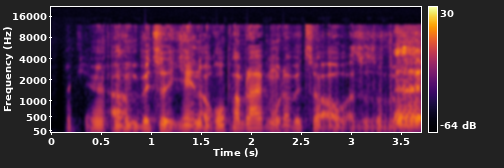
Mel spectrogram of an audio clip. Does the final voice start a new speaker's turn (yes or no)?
yes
